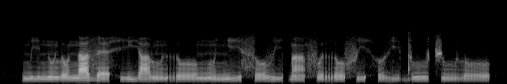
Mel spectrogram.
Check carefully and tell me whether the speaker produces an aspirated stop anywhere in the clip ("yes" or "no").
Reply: no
